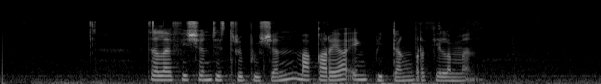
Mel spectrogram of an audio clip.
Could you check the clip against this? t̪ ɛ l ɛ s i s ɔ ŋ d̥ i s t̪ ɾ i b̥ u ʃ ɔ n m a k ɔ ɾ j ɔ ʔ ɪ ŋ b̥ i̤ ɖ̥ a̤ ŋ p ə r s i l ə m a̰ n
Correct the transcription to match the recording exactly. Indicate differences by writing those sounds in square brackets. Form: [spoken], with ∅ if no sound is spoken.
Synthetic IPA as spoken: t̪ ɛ l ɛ [f] i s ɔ [n] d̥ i s t̪ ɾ i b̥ u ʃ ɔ n m a k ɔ ɾ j ɔ ʔ ɪ ŋ b̥ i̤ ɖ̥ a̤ ŋ p ə r [f] i l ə m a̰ n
